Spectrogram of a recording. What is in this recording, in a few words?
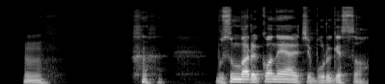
fluster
